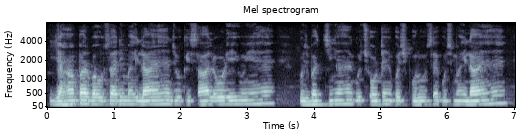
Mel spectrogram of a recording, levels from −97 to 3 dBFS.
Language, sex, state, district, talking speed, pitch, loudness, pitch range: Hindi, male, Bihar, Samastipur, 205 wpm, 120 Hz, -18 LUFS, 115-125 Hz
